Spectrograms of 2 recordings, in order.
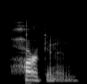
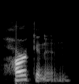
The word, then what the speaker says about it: Harkonnen: case like the baron some people again they do they say hearkening i say harkonnen if you want to go with harkonnen great if you want to go with harkinin that's also great there's just going to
